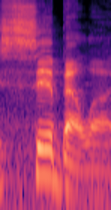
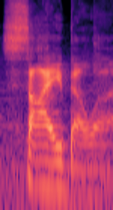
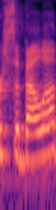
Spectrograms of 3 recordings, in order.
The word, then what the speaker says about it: Cybella: wait this is oh I keep saying sibella it is it it is Sai Bella as defined in the in the document it's okay if you prefer Sabella that's fine too no I I want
